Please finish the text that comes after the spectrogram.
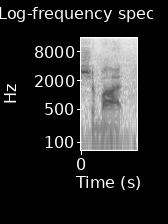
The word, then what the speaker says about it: Shabbat: the same as shabas some pronounce it shabas some pronounce it Shabbat look I'm not a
